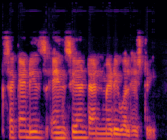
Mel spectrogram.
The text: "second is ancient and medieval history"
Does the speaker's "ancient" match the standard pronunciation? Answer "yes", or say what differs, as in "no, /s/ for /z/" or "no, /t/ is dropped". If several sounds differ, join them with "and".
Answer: no, /s/ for /ʃ/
